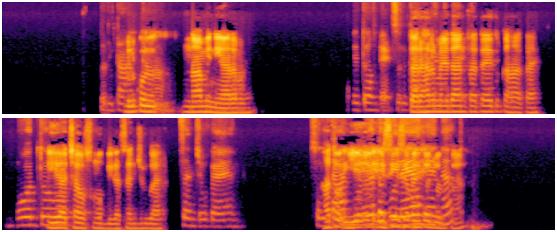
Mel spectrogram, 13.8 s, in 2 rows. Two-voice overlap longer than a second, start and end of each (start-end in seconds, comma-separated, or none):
10.9-12.5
